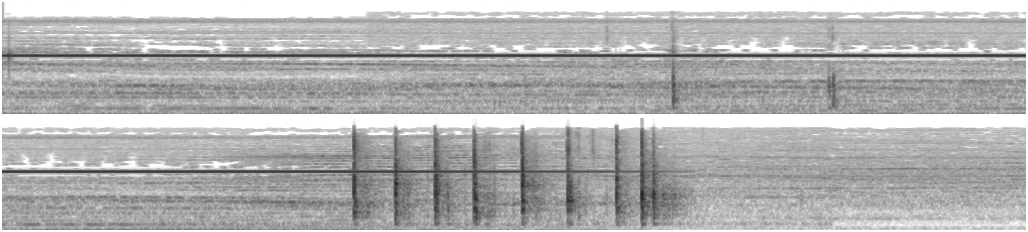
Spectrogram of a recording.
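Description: A steady high-pitched electronic tone held over a low rumble, ending in a quick run of about eight sharp clicks, roughly five a second. Near the end both cut off suddenly, leaving a faint low hum.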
